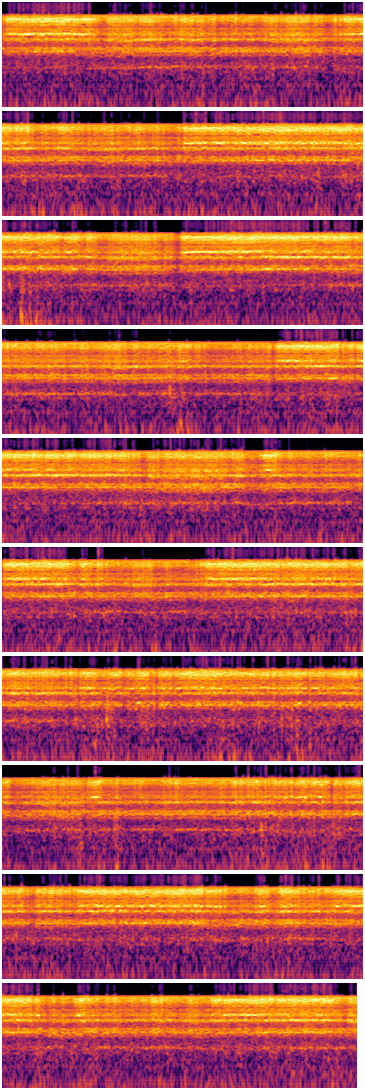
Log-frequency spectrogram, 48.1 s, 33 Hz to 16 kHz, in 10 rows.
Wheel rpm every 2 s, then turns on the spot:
210, 220, 220, 220, 210, 220, 220, 240, 230, 230, 230, 220, 230, 220, 230, 210, 210, 220, 230, 230, 220, 220, 220, 220.
none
